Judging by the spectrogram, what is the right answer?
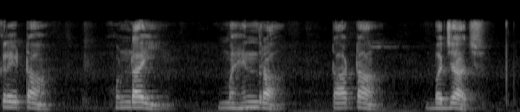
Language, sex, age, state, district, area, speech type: Marathi, male, 30-45, Maharashtra, Beed, rural, spontaneous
